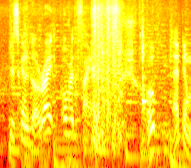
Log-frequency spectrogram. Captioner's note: foil crunches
